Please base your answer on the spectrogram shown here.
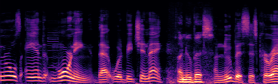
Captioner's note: buzzer beeps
